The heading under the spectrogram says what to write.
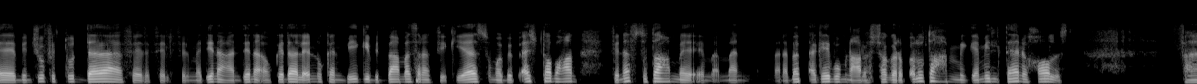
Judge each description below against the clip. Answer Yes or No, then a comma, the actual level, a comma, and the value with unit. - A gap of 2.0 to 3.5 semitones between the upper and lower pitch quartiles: No, average, 4.1 semitones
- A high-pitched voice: No, low, 115 Hz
